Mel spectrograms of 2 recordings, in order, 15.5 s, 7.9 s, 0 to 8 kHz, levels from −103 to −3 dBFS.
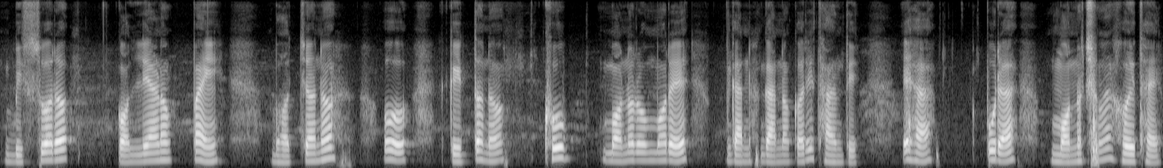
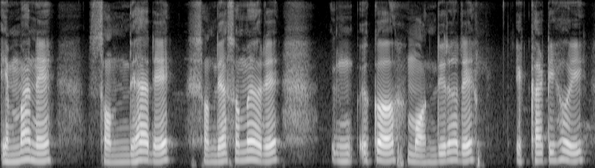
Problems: none marked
